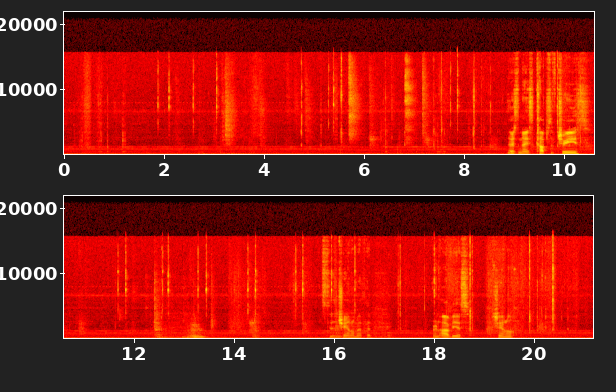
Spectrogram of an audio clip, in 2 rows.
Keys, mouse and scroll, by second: 0.4-0.8 scroll, 2.1 click, 3.1 click, 5.4 click, 7.9 click, 8.1 click, 8.4 click, 8.5-9.8 scroll, 10.1 ctrl+d, 11.8 click, 12.7 click, 13.4 click, 14.4 click, 15.4 click, 15.9 click, 18.0 click, 19.9 ctrl+l.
